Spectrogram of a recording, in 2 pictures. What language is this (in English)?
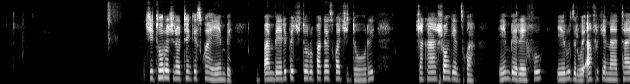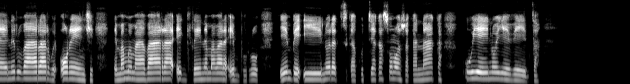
Shona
